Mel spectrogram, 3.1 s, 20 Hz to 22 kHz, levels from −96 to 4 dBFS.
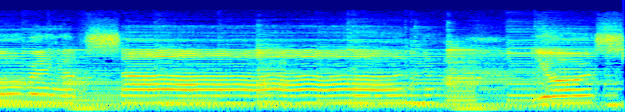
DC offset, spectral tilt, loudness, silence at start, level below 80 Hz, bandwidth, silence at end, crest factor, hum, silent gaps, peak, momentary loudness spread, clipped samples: under 0.1%; -2 dB/octave; -23 LUFS; 0 s; -66 dBFS; 15.5 kHz; 0 s; 16 dB; none; none; -8 dBFS; 6 LU; under 0.1%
